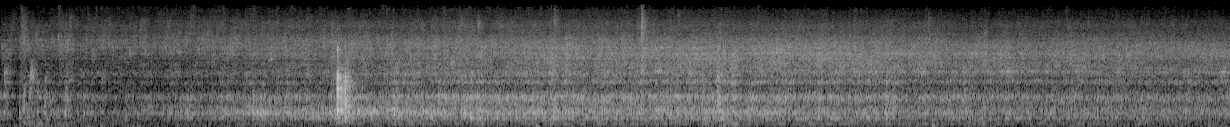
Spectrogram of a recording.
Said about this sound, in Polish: Mięsko należałoby już podlać, więc biorę durszlak, opieram go na garnku i swobodnie zalewam mięso sosem z pomidorów.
